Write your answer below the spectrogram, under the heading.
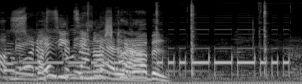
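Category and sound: signal or alarm, morse code beeps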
